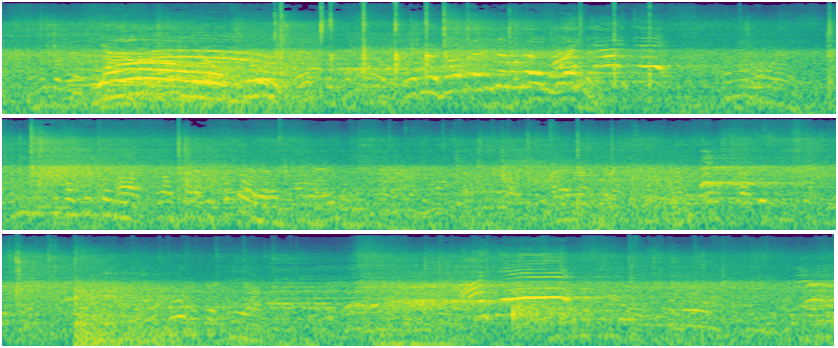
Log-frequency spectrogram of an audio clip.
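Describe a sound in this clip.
Skates scrape and hiss across the ice in an echoing rink.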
